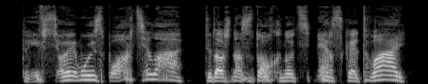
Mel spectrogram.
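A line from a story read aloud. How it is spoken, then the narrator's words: Dragon's hiss. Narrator (Russian): прошипел дракон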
